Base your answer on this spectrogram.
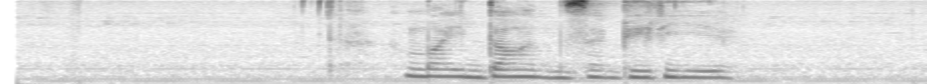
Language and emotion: Russian, neutral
